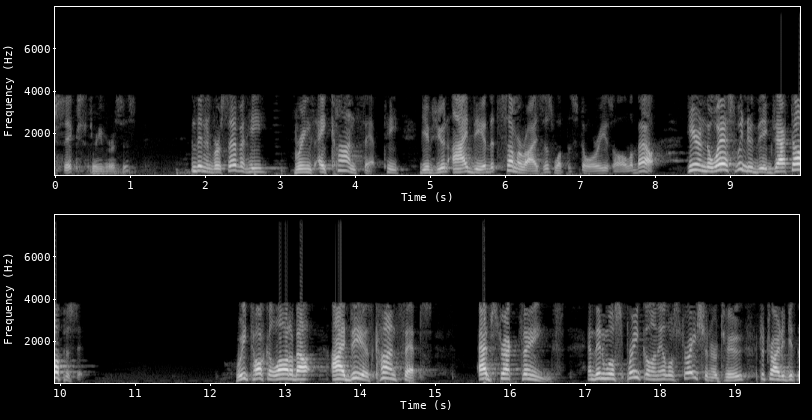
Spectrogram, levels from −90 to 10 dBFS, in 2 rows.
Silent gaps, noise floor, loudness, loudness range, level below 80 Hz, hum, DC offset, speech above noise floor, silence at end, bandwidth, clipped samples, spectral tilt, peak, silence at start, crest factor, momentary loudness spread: none; -70 dBFS; -16 LUFS; 9 LU; -60 dBFS; none; under 0.1%; 54 dB; 0 s; 4 kHz; under 0.1%; -9 dB/octave; 0 dBFS; 0.1 s; 18 dB; 19 LU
